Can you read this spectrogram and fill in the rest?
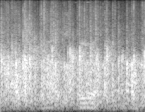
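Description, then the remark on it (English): An audience claps steadily, a dense, continuous burst of applause that stays loud and even throughout, with no single voice standing out, welcoming comedian Adam Cayton-Holland to the stage. “Big round of applause.”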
